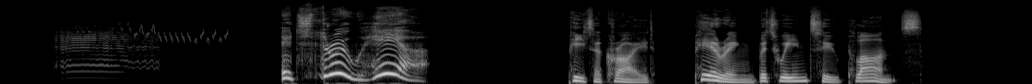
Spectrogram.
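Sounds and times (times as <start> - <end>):
small lamb bleating: 0.5 - 1.6
speech: 2.8 - 4.3, 5.7 - 9.3.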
